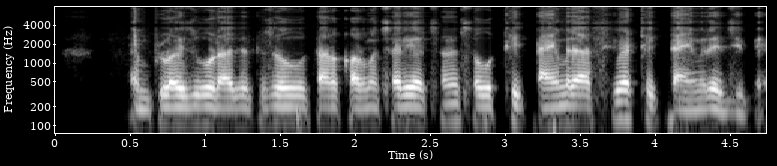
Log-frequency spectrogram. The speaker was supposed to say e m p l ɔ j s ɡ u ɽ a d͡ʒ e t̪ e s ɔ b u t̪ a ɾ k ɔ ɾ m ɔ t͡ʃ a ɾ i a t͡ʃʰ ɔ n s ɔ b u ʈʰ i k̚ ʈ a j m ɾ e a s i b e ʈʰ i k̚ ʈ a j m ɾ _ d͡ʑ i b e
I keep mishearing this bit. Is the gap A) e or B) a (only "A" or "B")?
A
